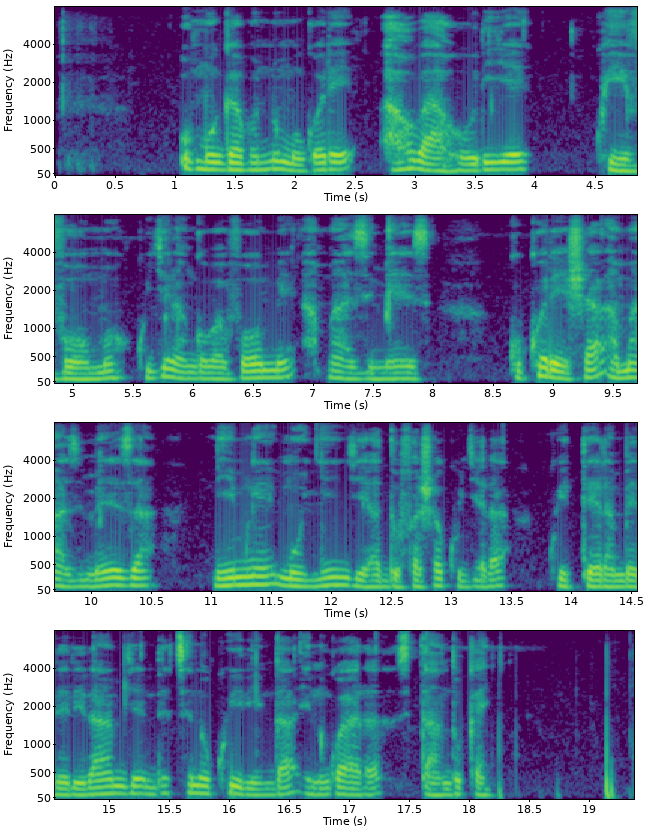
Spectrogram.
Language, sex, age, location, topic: Kinyarwanda, male, 18-24, Huye, health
